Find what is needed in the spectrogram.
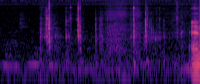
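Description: A few light clicks and taps of a small diecast toy being handled and set down into a plastic playset.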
